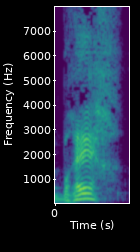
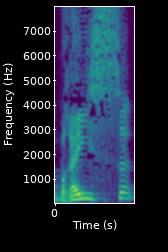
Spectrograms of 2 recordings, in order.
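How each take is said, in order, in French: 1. Le mot se termine par un son h guttural. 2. Le mot se termine par un son s sifflant. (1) "et on a Brech en Ventais. Le ZH, il se prononce H en Ventais" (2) "on a Brace, en Cornouaillais en Trégor"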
